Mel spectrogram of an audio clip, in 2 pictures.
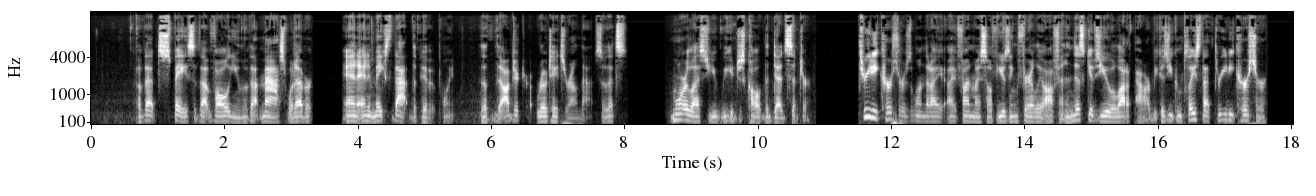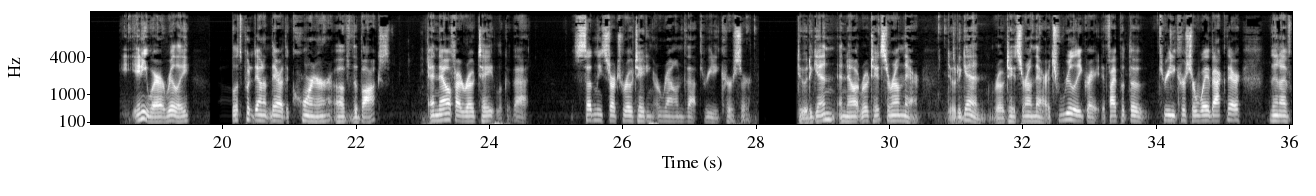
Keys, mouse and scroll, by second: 0.8 right click, 5.1 r, 5.2 click, 8.5 click, 10.6 click, 13.8 click, 18.8 click, 23.2 r, 28.4 r, 30.1 click, 31.2 r, 32.5 click, 34.5 r.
